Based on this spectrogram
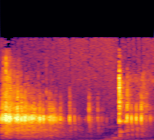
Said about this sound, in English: Both guys got their piles out. I want you guys to roll them together. Just merge your dice as they roll out of your hands. Some of the dice are the same, yes.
